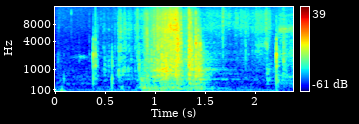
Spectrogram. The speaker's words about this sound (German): Das war das Herausziehen von Papier aus einem Papierspender.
